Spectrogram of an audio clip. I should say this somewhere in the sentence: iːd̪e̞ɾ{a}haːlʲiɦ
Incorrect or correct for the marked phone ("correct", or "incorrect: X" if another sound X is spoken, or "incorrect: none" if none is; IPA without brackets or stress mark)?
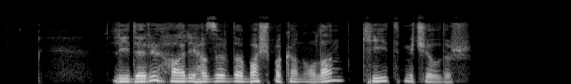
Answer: incorrect: i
